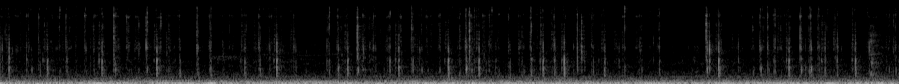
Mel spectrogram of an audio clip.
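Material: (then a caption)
Plastic. Fingertips type steadily on the plastic keycaps of a compact mechanical keyboard with a metal case and Silent Alpaca switches, a Polaris, resting on a marble desk. The keystrokes come as a dense run of soft, muffled taps with a deep, low-heavy thud and very short decay, and the level stays even throughout.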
